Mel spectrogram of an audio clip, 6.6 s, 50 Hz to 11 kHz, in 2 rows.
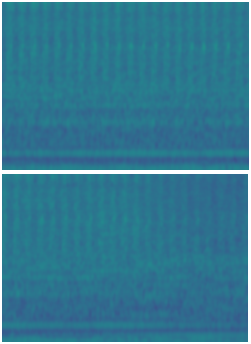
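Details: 2010 Mustang GT 4.6L 3V, recorded under the hood at idle: loud, sharp ticking about three a second from the passenger-side bank, hot or cold, rising with revs; solved, a collapsed roller follower.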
